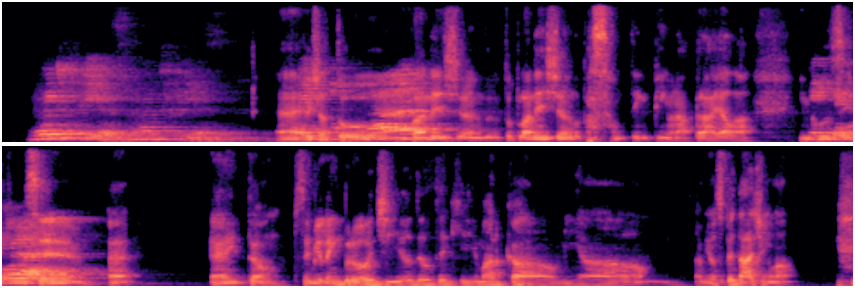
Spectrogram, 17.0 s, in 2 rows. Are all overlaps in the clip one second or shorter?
No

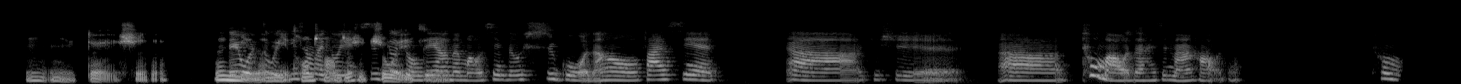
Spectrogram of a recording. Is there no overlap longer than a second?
No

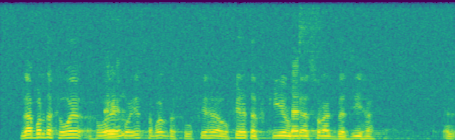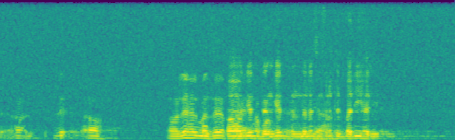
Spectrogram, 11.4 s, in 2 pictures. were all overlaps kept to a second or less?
No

